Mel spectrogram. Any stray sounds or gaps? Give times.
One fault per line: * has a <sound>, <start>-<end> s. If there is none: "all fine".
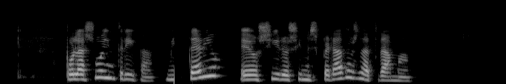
* has a dropout, 1.7-1.8 s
